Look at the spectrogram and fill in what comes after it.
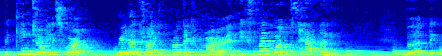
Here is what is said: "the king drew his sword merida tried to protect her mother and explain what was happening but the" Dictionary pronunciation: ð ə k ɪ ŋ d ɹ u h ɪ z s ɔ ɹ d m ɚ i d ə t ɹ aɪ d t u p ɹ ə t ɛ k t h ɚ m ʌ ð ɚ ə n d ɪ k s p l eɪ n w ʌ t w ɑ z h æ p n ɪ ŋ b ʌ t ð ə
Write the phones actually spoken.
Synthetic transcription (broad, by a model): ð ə k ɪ ŋ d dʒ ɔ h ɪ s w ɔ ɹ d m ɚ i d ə t ɹ aɪ d t u p ɹ ə t ɛ k t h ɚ m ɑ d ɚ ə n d ɪ k s p l eɪ n w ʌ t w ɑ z h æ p ɪ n b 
